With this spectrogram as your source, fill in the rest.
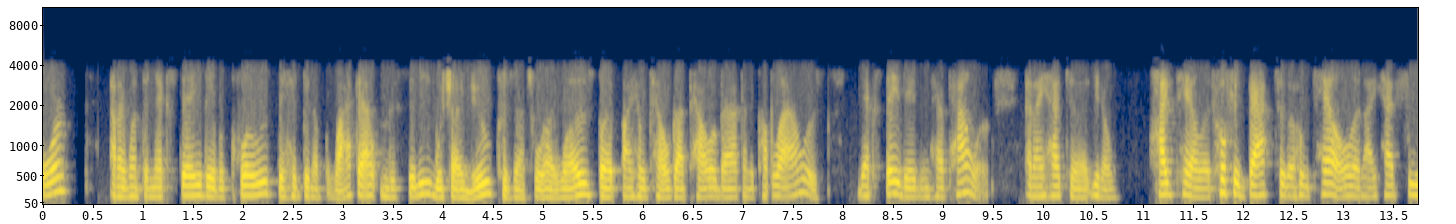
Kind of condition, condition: link, phone line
